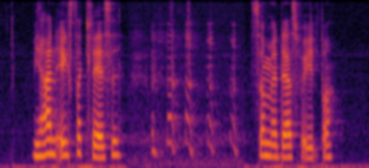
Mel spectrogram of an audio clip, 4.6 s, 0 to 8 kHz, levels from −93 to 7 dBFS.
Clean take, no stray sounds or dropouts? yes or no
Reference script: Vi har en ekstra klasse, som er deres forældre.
no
